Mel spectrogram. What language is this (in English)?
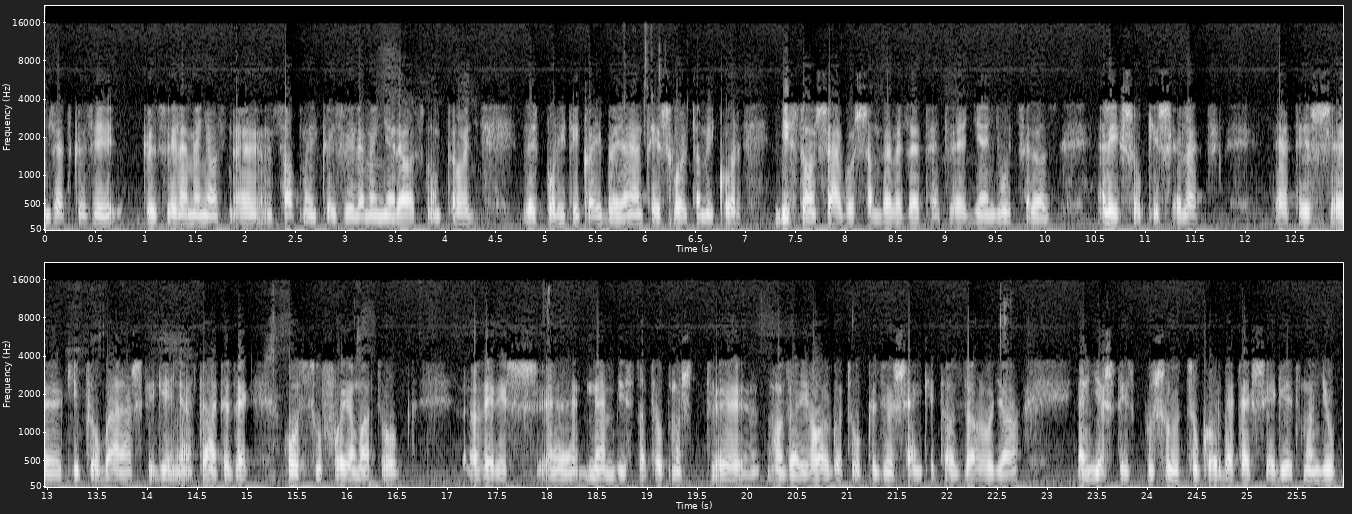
Hungarian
